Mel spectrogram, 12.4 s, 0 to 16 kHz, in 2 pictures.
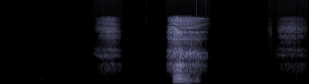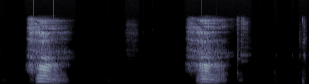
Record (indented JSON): {
  "exhalation_length": "12.4 s",
  "exhalation_amplitude": 5075,
  "exhalation_signal_mean_std_ratio": 0.26,
  "survey_phase": "beta (2021-08-13 to 2022-03-07)",
  "age": "65+",
  "gender": "Male",
  "wearing_mask": "No",
  "symptom_none": true,
  "smoker_status": "Ex-smoker",
  "respiratory_condition_asthma": false,
  "respiratory_condition_other": false,
  "recruitment_source": "REACT",
  "submission_delay": "5 days",
  "covid_test_result": "Negative",
  "covid_test_method": "RT-qPCR"
}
